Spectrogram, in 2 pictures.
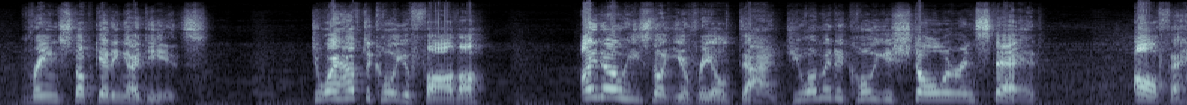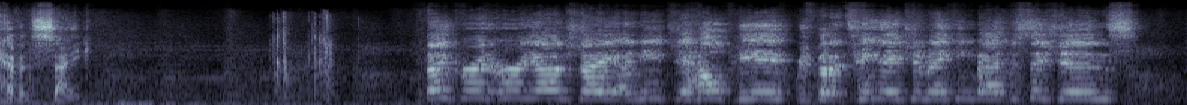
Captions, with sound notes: Ryne, stop getting ideas. Do I have to call your father? I know he’s not your real dad! Do you want me to call Y’shtola instead? Oh for heaven’s sake. [door opening] Thancred, Urianger, I need your help here! We’ve got a teenager making bad decisions!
